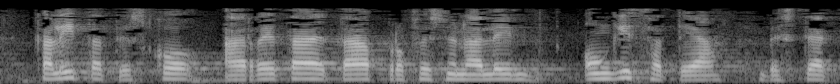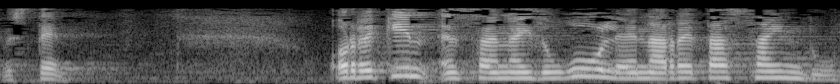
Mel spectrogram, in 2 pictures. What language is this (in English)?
Basque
